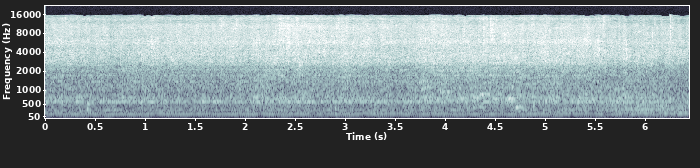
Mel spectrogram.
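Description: Chicken hearts and onions sizzling in oil in a frying pan, a steady hiss.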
